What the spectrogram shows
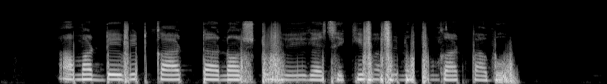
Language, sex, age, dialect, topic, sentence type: Bengali, female, 18-24, Standard Colloquial, banking, question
